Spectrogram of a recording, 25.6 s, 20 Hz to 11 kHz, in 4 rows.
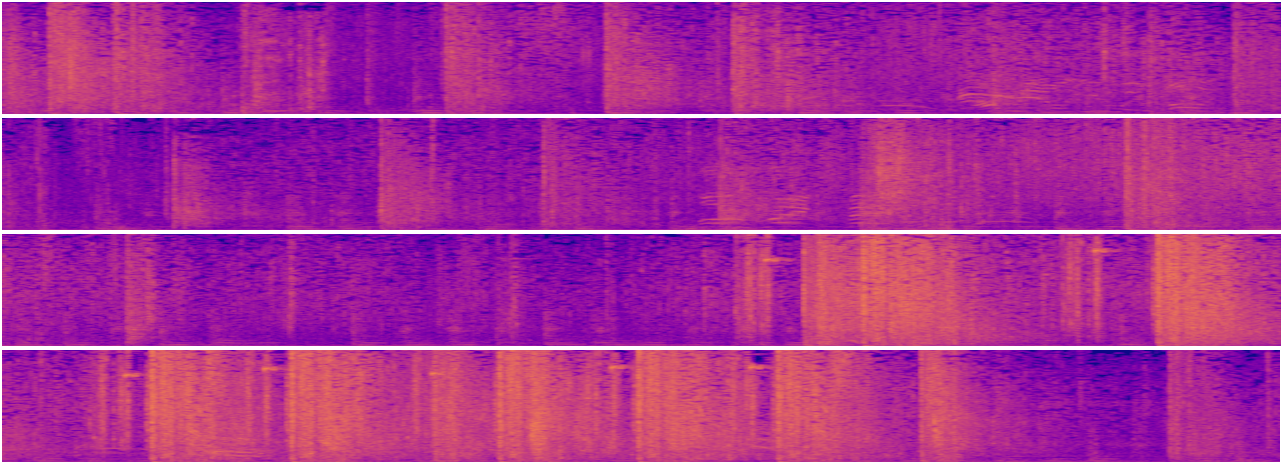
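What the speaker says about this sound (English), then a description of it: "I don't think anybody deserves an award for sharpshooting of the machine gun." Machine gun fire in Red Dead Redemption 2 Online, rapid bursts and scattered volleys of gunshots with thuds, heavier and louder toward the end, continuous over a low game rumble.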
